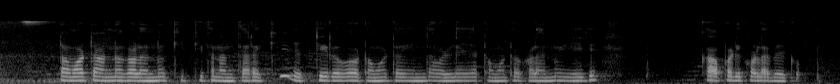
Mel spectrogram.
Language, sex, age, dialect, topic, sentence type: Kannada, male, 18-24, Central, agriculture, question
